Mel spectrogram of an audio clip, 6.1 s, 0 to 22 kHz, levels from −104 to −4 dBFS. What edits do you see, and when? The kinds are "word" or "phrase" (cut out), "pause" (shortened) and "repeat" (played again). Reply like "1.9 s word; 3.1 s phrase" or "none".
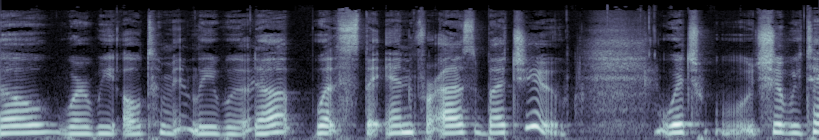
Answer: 1.9 s word; 4.9 s word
